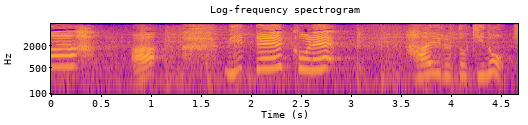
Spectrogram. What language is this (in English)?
Japanese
